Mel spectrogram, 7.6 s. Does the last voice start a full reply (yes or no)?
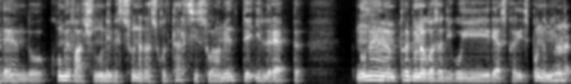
yes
